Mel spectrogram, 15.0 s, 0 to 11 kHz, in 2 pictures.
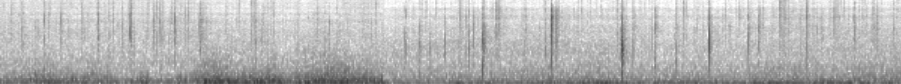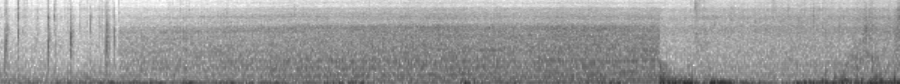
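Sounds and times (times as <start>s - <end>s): fire crackling and popping: 0.0s - 15.0s
low rumble: 0.4s - 15.0s
steady rushing noise: 8.4s - 15.0s.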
